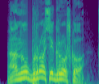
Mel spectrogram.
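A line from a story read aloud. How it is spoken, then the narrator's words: Stern bark. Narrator (Russian): сурово рявкнул я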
